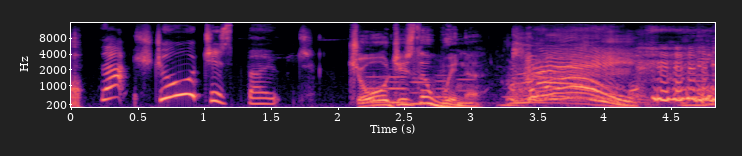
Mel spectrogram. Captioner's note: giggle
